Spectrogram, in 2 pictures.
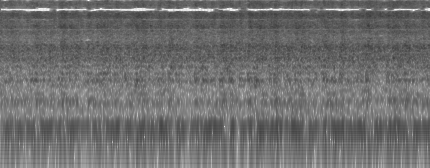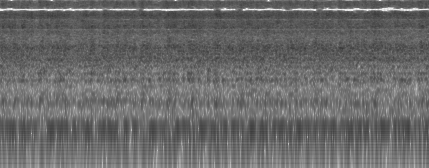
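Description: A car engine idles loudly with a steady, rumbling drone.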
